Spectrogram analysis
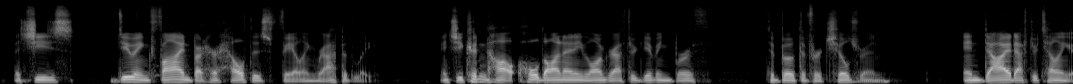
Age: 20-39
